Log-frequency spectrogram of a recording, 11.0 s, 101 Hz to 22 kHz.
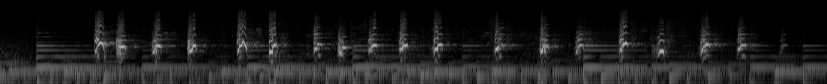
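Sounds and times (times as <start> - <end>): background music: 0.0 - 11.0
dog barking: 1.2 - 6.0, 6.6 - 10.6.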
